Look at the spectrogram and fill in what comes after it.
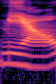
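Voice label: "miao", Mandarin, third tone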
